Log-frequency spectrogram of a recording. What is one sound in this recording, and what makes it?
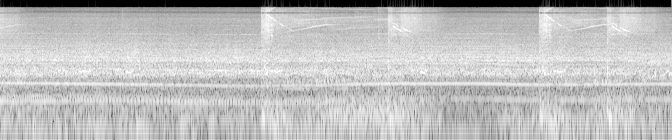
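A racing car engine roars at high revs throughout.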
